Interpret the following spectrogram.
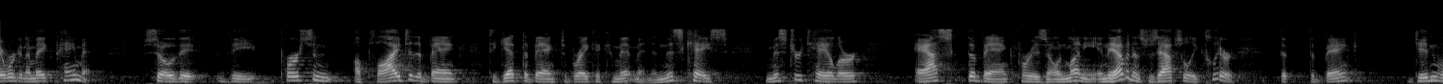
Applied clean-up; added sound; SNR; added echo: none; none; none; none.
